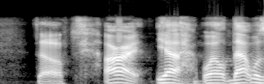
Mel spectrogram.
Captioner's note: laughs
